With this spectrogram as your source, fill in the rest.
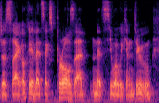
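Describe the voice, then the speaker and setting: A man speaks with a French accent. His intonation is fairly even. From northern France. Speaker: veterinary imaging professor. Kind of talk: podcast interview.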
